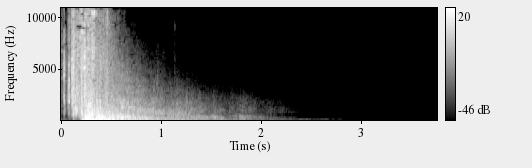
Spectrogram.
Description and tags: LAPD 2049 PKD Blaster (Blade Runner)
This is my attempt at the Iconic Blade Runner Pistol. I did not used the original sound as a source because I wanted a more updated feel. I hope you enjoy.
Firearm, Pistol, PKD, Shoot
